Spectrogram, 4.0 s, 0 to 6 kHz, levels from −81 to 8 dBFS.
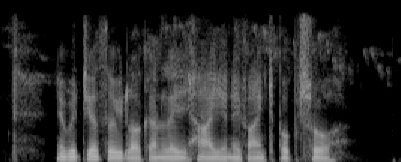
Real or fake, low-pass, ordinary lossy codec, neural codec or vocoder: real; 5.4 kHz; MP3, 48 kbps; none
